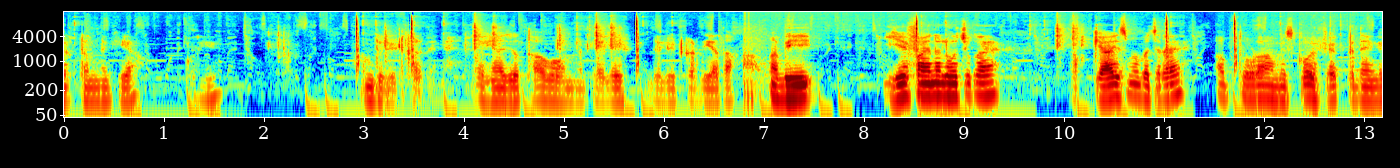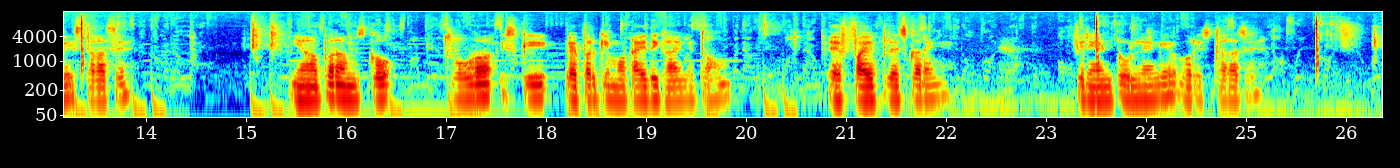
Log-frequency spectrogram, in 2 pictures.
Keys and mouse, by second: 2.9 click, 3.2 z, 3.5 click, 4.0 ctrl+space, 4.9 z, 5.1 right click, 5.3 ctrl+space, 5.5 z, 5.7 click, 6.8 z, 9.6 right click, 9.9 ctrl+space, 10.2 z, 11.0 click, 11.2 right click, 11.6 click, 12.6 right click, 13.3-15.1 drag, 15.1 ctrl+space, 20.9 F5, 23.4 click, 26.2 z.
